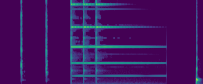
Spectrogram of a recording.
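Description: Quiz countdown sound effect: sharp clock-like ticks, about two a second, then a bell struck three times in quick succession that rings out and fades over about two seconds. A short sharp click follows near the end.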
